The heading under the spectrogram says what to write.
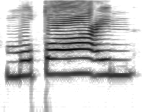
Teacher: ہم یہاں طا کو اور مد الف کو دونوں کو بھاری آواز میں ادا کریں گے · طا کی ادائیگی زبان کی نوک اور اوپر کے دانتوں کی جڑ سے ہے. طا حروف تفخیم میں سے بھی ہے تو ہمیں اسے بھاری آواز میں منہ پھلا کے ادا کرنا ہے.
